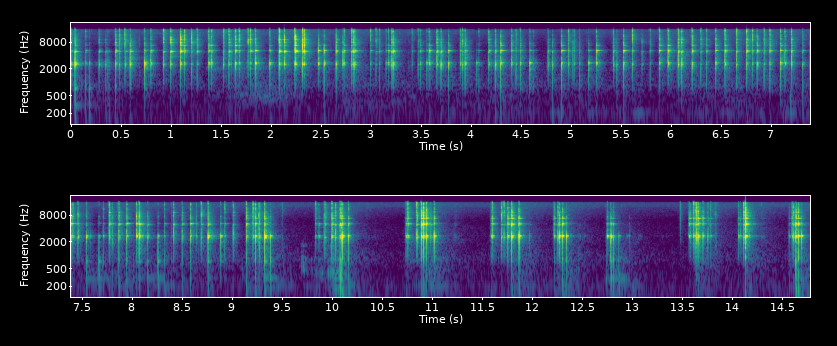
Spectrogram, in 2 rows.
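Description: Long green acrylic nails tap and scratch all over a ribbed, hollow, empty-looking green glass bottle. Dense, rapid clicking and clinking with a bright, glassy tone near 2.8 kHz fills the first nine seconds, then thins into sparser, separate taps. Each tap is short and dry, with almost no low end.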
